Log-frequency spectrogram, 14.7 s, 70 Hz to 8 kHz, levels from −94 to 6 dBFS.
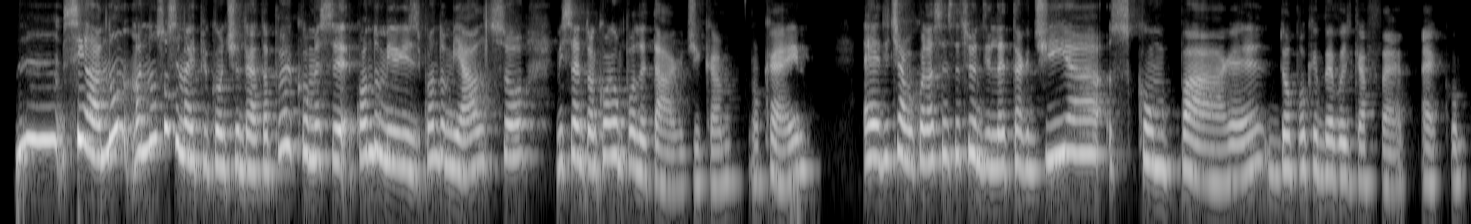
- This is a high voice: Yes, high, 245 Hz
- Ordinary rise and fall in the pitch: No, wide, 6.1 semitones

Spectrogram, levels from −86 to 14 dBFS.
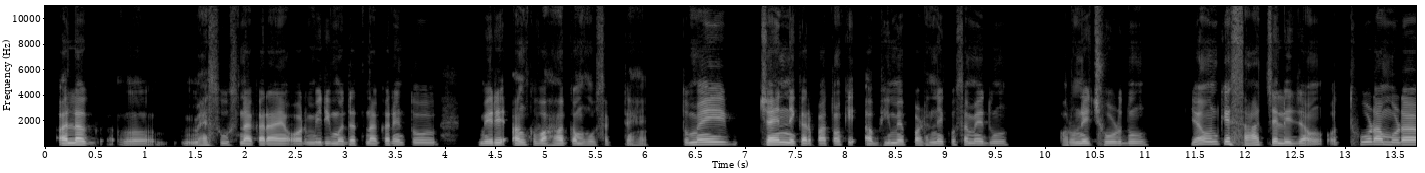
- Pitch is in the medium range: Yes, medium, 145 Hz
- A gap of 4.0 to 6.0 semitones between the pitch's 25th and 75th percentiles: Yes, average, 4.5 semitones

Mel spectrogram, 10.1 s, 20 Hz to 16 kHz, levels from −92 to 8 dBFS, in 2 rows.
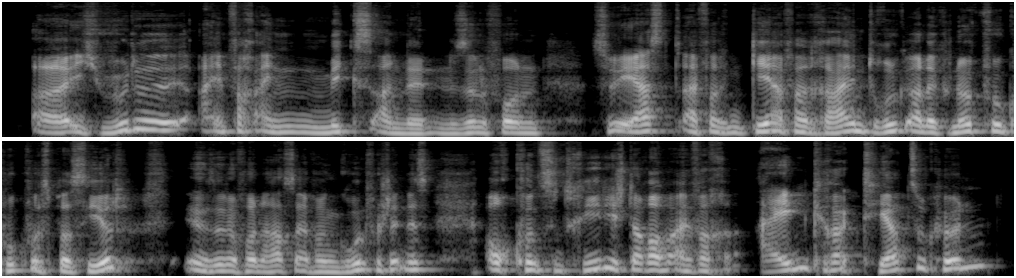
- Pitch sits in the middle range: Yes, medium, 175 Hz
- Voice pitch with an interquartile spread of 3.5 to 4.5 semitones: Yes, average, 4.0 semitones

